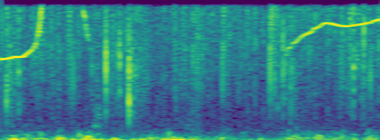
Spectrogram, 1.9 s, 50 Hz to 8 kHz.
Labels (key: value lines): label: biophony, dolphin
recorder: SoundTrap 500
